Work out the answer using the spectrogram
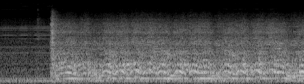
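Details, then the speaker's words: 1974 Lincoln Mark IV parked 36 years, electronic ignition with dual spark boxes, being revived with fuel dribbled in: starter churns steadily about three or four beats a second but never fires; suspected weak spark/low voltage, not confirmed. "All right, hold up. We ain't got no spark. >> I don't think we got enough I got enough spark. I don't think we got enough voltage."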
